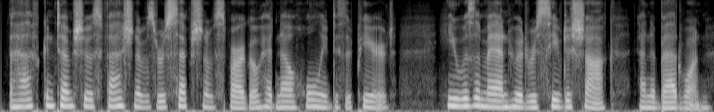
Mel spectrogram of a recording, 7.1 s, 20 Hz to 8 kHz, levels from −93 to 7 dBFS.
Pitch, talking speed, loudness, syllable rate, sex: 165 Hz, 220 wpm, -18 LUFS, 6.1 syllables/s, female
